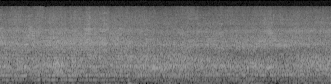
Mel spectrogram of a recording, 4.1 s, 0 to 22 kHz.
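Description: A pack of OK-class racing karts' 125cc two-stroke engines buzzing at speed, heard faintly as a steady drone.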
